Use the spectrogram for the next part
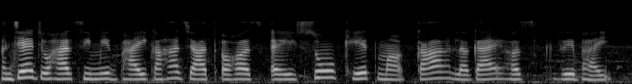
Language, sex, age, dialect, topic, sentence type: Chhattisgarhi, female, 18-24, Northern/Bhandar, agriculture, statement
